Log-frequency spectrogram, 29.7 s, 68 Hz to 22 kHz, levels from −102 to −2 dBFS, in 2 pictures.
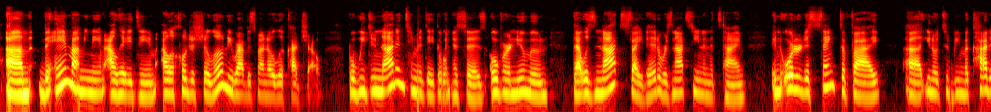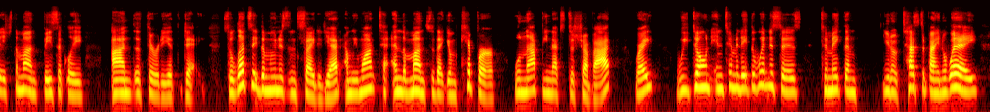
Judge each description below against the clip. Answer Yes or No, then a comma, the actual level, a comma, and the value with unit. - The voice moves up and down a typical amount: Yes, average, 3.8 semitones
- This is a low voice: No, medium, 185 Hz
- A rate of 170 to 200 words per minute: No, average, 160 wpm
